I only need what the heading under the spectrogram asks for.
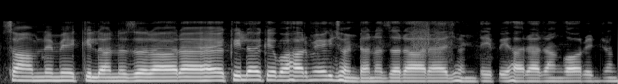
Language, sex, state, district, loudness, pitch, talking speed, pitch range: Hindi, female, Chandigarh, Chandigarh, -13 LUFS, 170 Hz, 245 wpm, 150-180 Hz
